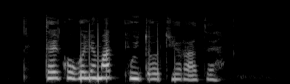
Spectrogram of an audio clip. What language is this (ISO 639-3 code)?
chm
